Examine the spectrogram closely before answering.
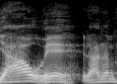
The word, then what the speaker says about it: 야훼: 구약성서에 기록된 인데요 어 그 히브리어는 여호와 이걸 정확하게 야외 애라는 발음이 좀 더 정확하다고 그래요 그러니까 im 후 아예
